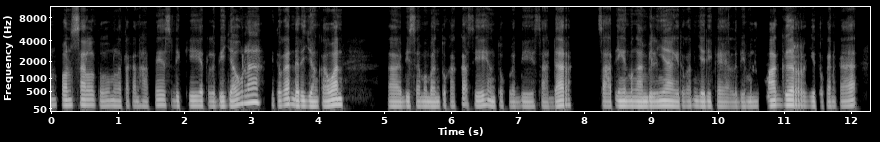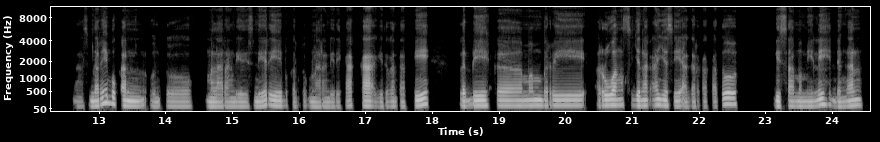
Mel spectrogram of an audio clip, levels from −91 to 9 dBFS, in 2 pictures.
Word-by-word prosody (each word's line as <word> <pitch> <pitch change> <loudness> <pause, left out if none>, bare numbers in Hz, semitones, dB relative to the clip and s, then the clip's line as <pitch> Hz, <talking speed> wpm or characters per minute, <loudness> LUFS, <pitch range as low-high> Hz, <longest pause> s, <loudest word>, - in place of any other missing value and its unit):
ponsel 130 +1 +1
tuh, 115 -1 -4
meletakkan 115 -1 -6
HP 110 - -10 0.2
sedikit 115 0 -1
lebih 110 +1 0
jauhlah, 170 +12 +5 0.2
gitu 120 -3 -6
kan, 145 - +6
dari 120 0 +5
jangkauan, 115 +5 +6 0.7
e - - -2 0.2
bisa 110 0 -3
membantu 105 0 0
Kakak 105 0 -6
sih, 115 +1 +2
untuk 110 0 -4
lebih 105 +1 -4 0.2
sadar, 105 +5 +2 0.5
saat 110 0 -4
ingin 115 -1 +5
mengambilnya, 110 +1 +4
gitu 105 - -3
kan, 110 - -6
jadi 110 +1 +2
kayak 105 -1 -4
lebih 105 +1 -7
me - - -1 0.2
mager, 130 +1 +6 0.2
gitu 105 -2 -4
kan 110 -1 -4
Kak? 115 +3 +1 0.6
Nah 105 -1 -13
sebenarnya 115 +11 +1
bukan 130 -6 +2 0.3
untuk 105 -1 -6 0.2
melarang 105 0 -2
diri 105 0 -3
sendiri, 115 +2 +1
bukan 115 -3 -13
untuk 105 +1 -17
melarang 100 0 -5
diri 100 0 -8
Kakak, 115 -2 0
gitu 105 0 -9
kan, 110 - -4
tapi, 120 +7 +2 0.5
lebih 120 +2 +3 0.2
ke 125 - -2 0.4
memberi 125 +1 +1 0.2
ruang 130 +2 +4
sejenak 125 -1 -1
aja 135 -1 +2
sih, 115 -2 -2
agar 105 +3 -7
Kakak 105 0 -11
tuh, 150 +1 +4 0.6
bisa 115 0 -1
memilih 110 +6 +1
dengan 115 +5 0
115 Hz, 145 wpm, -23 LUFS, 105-125 Hz, 0.7 s, kan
